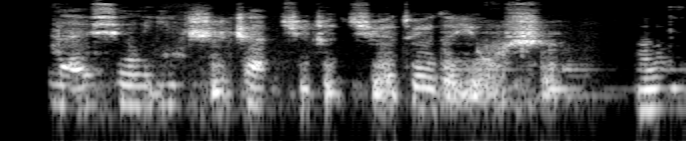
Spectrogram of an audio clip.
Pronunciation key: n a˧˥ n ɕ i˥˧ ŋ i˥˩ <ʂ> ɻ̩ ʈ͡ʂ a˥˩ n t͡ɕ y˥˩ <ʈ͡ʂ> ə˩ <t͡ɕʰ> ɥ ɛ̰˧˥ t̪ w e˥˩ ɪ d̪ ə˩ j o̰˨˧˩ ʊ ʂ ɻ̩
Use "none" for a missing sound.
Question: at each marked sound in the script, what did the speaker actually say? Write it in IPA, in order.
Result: ʈ͡ʂ, ʈ͡ʂ, t͡ɕ

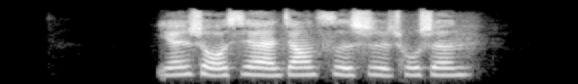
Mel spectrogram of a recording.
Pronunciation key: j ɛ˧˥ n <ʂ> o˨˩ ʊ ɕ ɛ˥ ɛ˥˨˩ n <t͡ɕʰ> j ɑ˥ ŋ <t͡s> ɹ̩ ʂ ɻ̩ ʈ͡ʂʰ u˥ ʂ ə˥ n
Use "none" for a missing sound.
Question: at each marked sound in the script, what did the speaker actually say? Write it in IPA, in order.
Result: ʂ, t͡ɕ, t͡sʰ

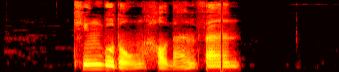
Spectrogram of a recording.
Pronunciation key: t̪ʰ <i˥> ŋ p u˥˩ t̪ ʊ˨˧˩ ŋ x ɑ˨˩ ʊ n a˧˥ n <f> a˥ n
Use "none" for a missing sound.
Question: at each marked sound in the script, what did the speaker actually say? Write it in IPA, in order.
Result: i˥, f

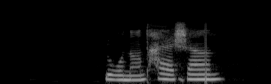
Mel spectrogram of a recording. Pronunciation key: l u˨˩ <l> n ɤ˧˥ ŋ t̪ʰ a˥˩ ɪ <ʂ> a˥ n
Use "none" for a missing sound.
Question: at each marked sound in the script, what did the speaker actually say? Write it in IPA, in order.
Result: none, ʂ

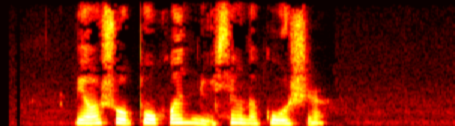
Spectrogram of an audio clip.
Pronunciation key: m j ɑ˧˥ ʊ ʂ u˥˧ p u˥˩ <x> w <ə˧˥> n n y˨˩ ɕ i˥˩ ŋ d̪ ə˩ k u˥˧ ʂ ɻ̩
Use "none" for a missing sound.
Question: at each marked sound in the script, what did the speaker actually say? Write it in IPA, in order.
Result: x, ə˥

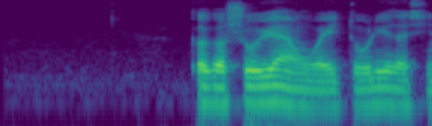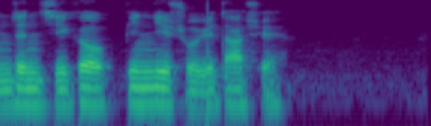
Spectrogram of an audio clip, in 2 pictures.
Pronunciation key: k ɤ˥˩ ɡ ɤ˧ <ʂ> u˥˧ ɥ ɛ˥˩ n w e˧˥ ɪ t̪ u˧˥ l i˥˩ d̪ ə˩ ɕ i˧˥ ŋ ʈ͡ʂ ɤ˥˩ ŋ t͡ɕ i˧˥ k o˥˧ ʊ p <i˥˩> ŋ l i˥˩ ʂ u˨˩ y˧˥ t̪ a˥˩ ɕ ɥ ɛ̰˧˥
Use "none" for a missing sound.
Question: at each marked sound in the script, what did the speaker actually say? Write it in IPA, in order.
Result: ʂ, i˥˧

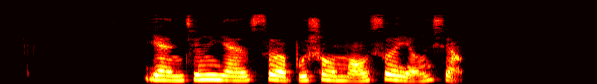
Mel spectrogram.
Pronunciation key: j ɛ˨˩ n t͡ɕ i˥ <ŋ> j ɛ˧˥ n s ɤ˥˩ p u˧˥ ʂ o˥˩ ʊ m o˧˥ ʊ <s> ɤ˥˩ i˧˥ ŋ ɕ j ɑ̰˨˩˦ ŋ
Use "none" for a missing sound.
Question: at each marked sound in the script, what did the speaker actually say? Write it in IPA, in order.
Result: ŋ, s

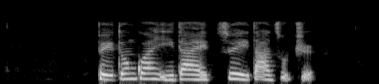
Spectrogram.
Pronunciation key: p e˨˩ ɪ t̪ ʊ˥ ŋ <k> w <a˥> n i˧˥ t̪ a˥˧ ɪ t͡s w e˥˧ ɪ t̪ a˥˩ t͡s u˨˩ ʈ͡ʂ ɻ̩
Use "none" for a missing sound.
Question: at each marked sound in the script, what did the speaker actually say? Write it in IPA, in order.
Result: k, a˥

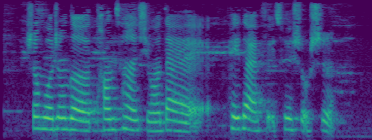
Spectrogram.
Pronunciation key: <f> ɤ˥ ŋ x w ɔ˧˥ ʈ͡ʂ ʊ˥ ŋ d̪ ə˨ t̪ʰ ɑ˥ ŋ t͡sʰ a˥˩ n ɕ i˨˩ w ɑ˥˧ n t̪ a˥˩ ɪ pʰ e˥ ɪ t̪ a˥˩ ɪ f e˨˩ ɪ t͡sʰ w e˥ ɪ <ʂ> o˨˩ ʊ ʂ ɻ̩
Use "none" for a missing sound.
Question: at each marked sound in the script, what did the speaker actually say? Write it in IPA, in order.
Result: ʂ, ʂ

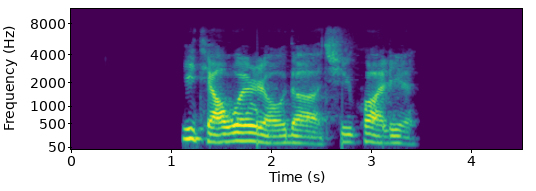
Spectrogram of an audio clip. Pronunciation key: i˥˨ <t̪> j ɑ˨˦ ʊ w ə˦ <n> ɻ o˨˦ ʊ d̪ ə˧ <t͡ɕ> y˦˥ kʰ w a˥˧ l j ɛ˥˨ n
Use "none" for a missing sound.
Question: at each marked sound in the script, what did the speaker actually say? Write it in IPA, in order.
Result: t̪ʰ, n, t͡ɕʰ

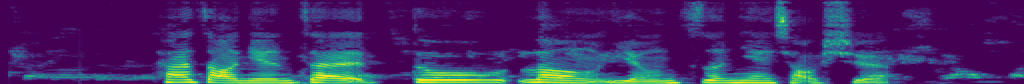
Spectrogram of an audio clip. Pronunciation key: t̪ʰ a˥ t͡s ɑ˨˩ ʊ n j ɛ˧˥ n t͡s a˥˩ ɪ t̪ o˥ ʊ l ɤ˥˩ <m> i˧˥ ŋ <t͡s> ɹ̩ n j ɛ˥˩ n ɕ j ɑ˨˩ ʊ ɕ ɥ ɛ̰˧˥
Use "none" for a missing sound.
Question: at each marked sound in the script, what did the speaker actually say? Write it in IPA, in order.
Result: ŋ, t͡s

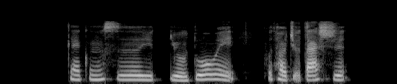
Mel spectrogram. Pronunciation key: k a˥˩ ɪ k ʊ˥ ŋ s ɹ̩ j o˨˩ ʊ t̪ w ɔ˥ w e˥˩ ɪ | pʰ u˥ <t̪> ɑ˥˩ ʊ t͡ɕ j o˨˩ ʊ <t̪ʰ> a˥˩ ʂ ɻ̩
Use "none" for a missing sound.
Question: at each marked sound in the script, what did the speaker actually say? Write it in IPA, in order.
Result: t̪ʰ, t̪

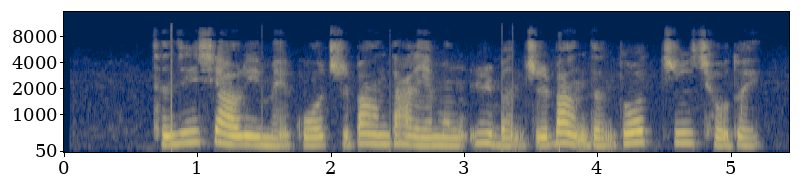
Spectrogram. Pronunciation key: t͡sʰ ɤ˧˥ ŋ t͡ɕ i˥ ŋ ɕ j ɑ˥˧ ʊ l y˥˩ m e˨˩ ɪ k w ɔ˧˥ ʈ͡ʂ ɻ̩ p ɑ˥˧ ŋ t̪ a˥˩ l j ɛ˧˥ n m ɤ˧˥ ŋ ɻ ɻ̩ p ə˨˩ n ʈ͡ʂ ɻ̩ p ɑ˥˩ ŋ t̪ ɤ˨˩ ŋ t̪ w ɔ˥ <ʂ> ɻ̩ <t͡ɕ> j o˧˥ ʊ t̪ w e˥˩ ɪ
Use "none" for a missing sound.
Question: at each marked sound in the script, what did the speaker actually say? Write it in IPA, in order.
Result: ʈ͡ʂ, t͡ɕʰ

